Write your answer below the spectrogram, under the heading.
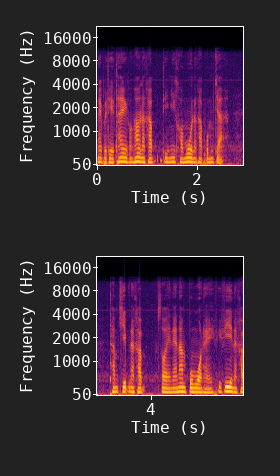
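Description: Over noticeable background noise, a man with an Isan accent speaks at a medium pitch in a monotone, flat intonation. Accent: Isan (northeastern Thai). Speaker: YouTube channel narrator. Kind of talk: narrated video review. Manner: polite, steady with frequent filler particles.

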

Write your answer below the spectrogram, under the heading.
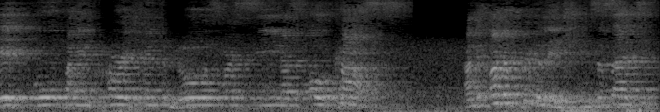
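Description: Strong room echo and light background noise surround the speaker. He is a man with a high pitch, talking at a moderate pace. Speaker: priest. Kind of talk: sermon. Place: church. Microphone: camera far.

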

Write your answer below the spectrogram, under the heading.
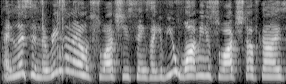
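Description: A woman projects her high voice with very wide pitch swings over noticeable background noise. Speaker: beauty YouTuber. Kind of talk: casual unboxing vlog. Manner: chatty, rambling.

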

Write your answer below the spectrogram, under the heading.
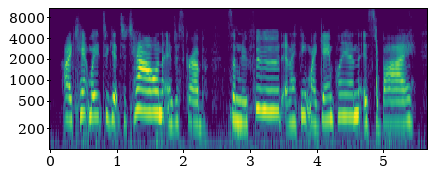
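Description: A woman speaks in a raised, projected voice with a bright, sharp tone. Her pace is moderate, her pitch variation ordinary, and the sound dry with no echo. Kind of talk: casual vlog chat. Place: forest. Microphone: phone near.

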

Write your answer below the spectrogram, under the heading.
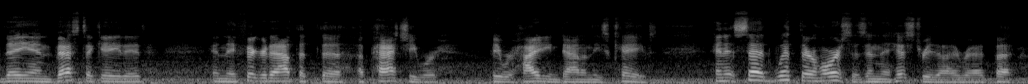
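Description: A man talks at a moderate pace with lively intonation. Noticeable background noise runs underneath. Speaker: travel vlogger. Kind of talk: casual vlog chat. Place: open country. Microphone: phone near.

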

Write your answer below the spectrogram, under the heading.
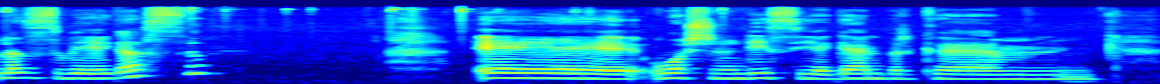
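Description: A woman talks at a medium pitch. Her speech has long, frequent pauses. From Italy, Turin; Italy. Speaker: au pair vlogger. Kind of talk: casual vlog monologue. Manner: halting, many fillers and restarts. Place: home room. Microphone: webcam.

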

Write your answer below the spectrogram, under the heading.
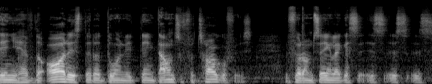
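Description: Speaking at a very fast pace, a man keeps a fairly low pitch and monotone, flat intonation. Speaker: podcast guest. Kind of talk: interview answer. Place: studio. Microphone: studio mic.

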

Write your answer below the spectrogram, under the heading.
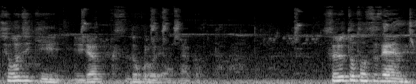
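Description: Against noticeable background noise, a man speaks with very wide pitch swings. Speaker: storyteller, narrator in radio drama. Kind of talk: radio drama narration. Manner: calm, storytelling narration.

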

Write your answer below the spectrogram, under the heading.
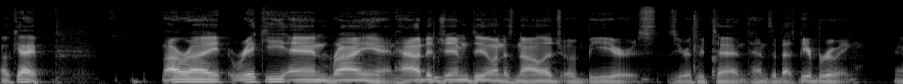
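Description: Very deep and low in pitch yet bright and sharp in tone, a man with an American accent speaks at a fairly slow pace with ordinary pitch variation. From United States. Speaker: comedian and podcast co-host; comedian, podcast co-host. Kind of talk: casual chat. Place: home room. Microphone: studio mic.

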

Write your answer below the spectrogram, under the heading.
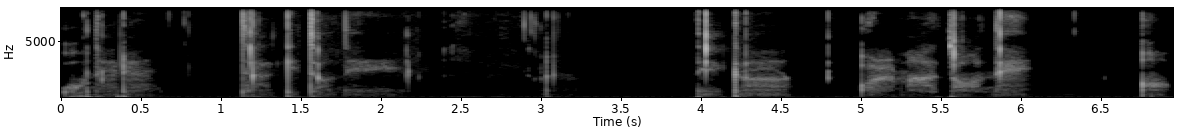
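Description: A woman's whispering at a very slow pace, with noticeable background noise. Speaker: ASMR creator. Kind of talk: whispered ASMR book reading. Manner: whispered, soft, slow.

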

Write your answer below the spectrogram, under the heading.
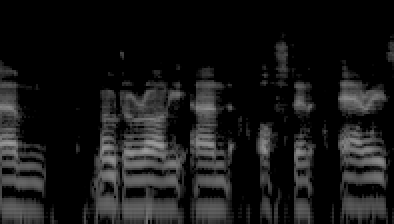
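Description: A man speaks with medium pitch. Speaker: gaming youtuber. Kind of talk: gameplay commentary. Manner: fast.

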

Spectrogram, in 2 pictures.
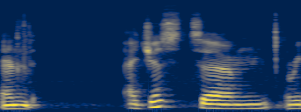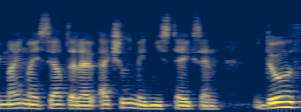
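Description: A man with a non-native accent speaks fairly slowly with ordinary pitch variation. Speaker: software tutorial instructor. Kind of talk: screencast tutorial narration. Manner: casual, hesitant.

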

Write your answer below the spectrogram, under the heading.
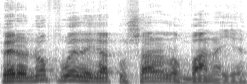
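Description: A man talks with a Dominican accent. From Dominican Republic. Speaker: TV show host and commentator; TV show host, commentator. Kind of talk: casual talk show commentary. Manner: animated. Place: studio. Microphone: lapel.

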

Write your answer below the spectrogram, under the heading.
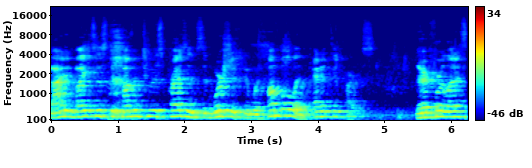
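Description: A man's high pitch with fairly even intonation at a moderate pace, in strong room echo over light background noise. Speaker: minister leading worship. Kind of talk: liturgy. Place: church. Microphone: camera far.

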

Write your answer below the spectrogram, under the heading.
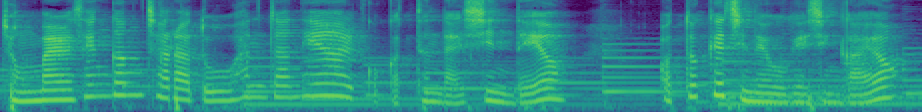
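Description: Music plays behind a woman speaking at a fairly slow pace. Her fairly high pitch makes very wide swings. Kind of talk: friendly channel intro to listeners.

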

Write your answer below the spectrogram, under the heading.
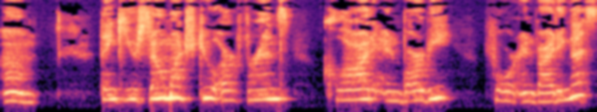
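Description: Against a quiet background, a woman talks at a fairly slow pace in a somewhat breathy voice with ordinary pitch variation. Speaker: vlogger. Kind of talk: casual vlog outro. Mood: warm, upbeat. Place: home room. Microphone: webcam.

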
